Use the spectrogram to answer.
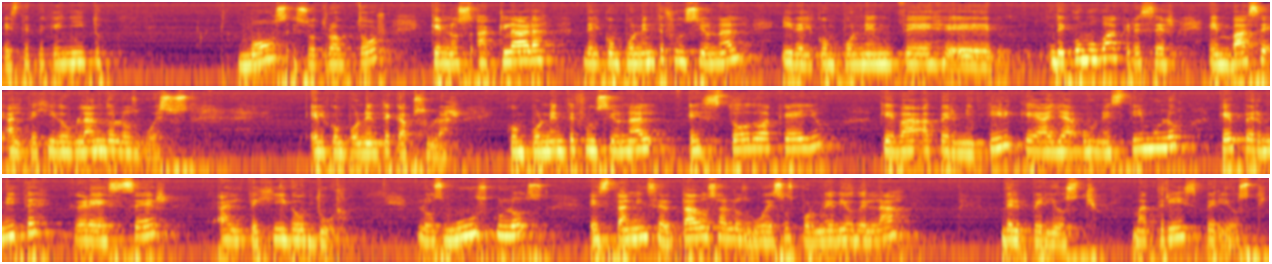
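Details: Patient treated since early childhood for cleft lip and palate, reading a text aloud; clinician reports no nasal voice at all: normal oral resonance after cleft lip and palate repair.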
